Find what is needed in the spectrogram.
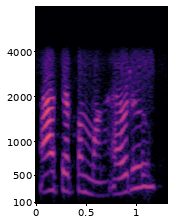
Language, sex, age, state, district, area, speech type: Telugu, female, 30-45, Andhra Pradesh, Palnadu, urban, conversation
